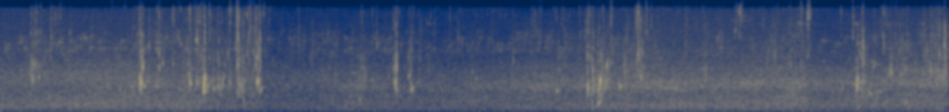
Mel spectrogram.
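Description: Shallow seawater splashing and trickling as a child's hands scoop and rub water at the shoreline: a cluster of small splashes in the first few seconds, then single splashes a few seconds apart, over a steady wash of water.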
